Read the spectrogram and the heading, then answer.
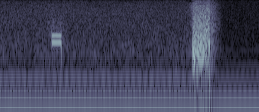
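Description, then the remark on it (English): A single short electronic beep on an amateur radio net, the TechNet, with a steady mid-high pitch over low radio hiss and hum, followed about a second and a half later by a louder, brief burst of static. “Make sure you wait for the beep,”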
